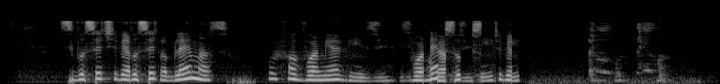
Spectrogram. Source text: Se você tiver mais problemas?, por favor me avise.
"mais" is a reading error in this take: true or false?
true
